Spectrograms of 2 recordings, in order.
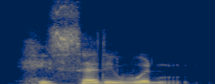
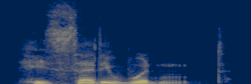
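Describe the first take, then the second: Both takes have the same delivery.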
